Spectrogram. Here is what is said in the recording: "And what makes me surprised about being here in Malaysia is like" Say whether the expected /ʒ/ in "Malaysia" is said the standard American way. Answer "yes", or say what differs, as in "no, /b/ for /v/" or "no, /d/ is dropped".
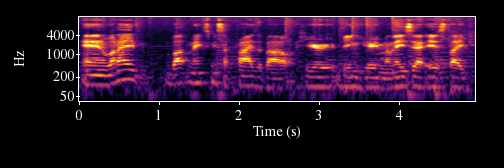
no, /z/ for /ʒ/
